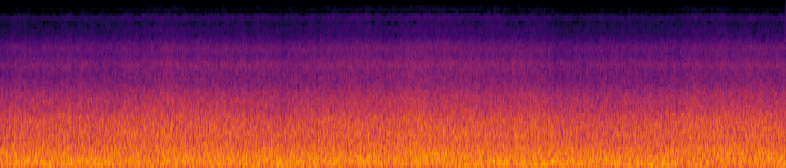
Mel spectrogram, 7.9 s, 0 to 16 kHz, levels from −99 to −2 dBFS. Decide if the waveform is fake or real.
fake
